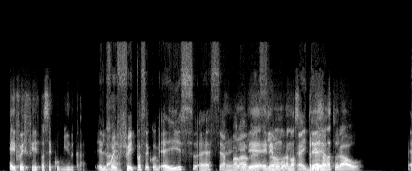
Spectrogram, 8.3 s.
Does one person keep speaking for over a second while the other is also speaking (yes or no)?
yes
